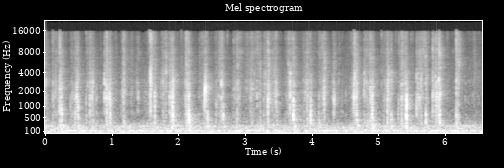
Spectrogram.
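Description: A tarot deck being shuffled by hand: a quick, irregular run of soft card clicks and flicks, several a second.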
